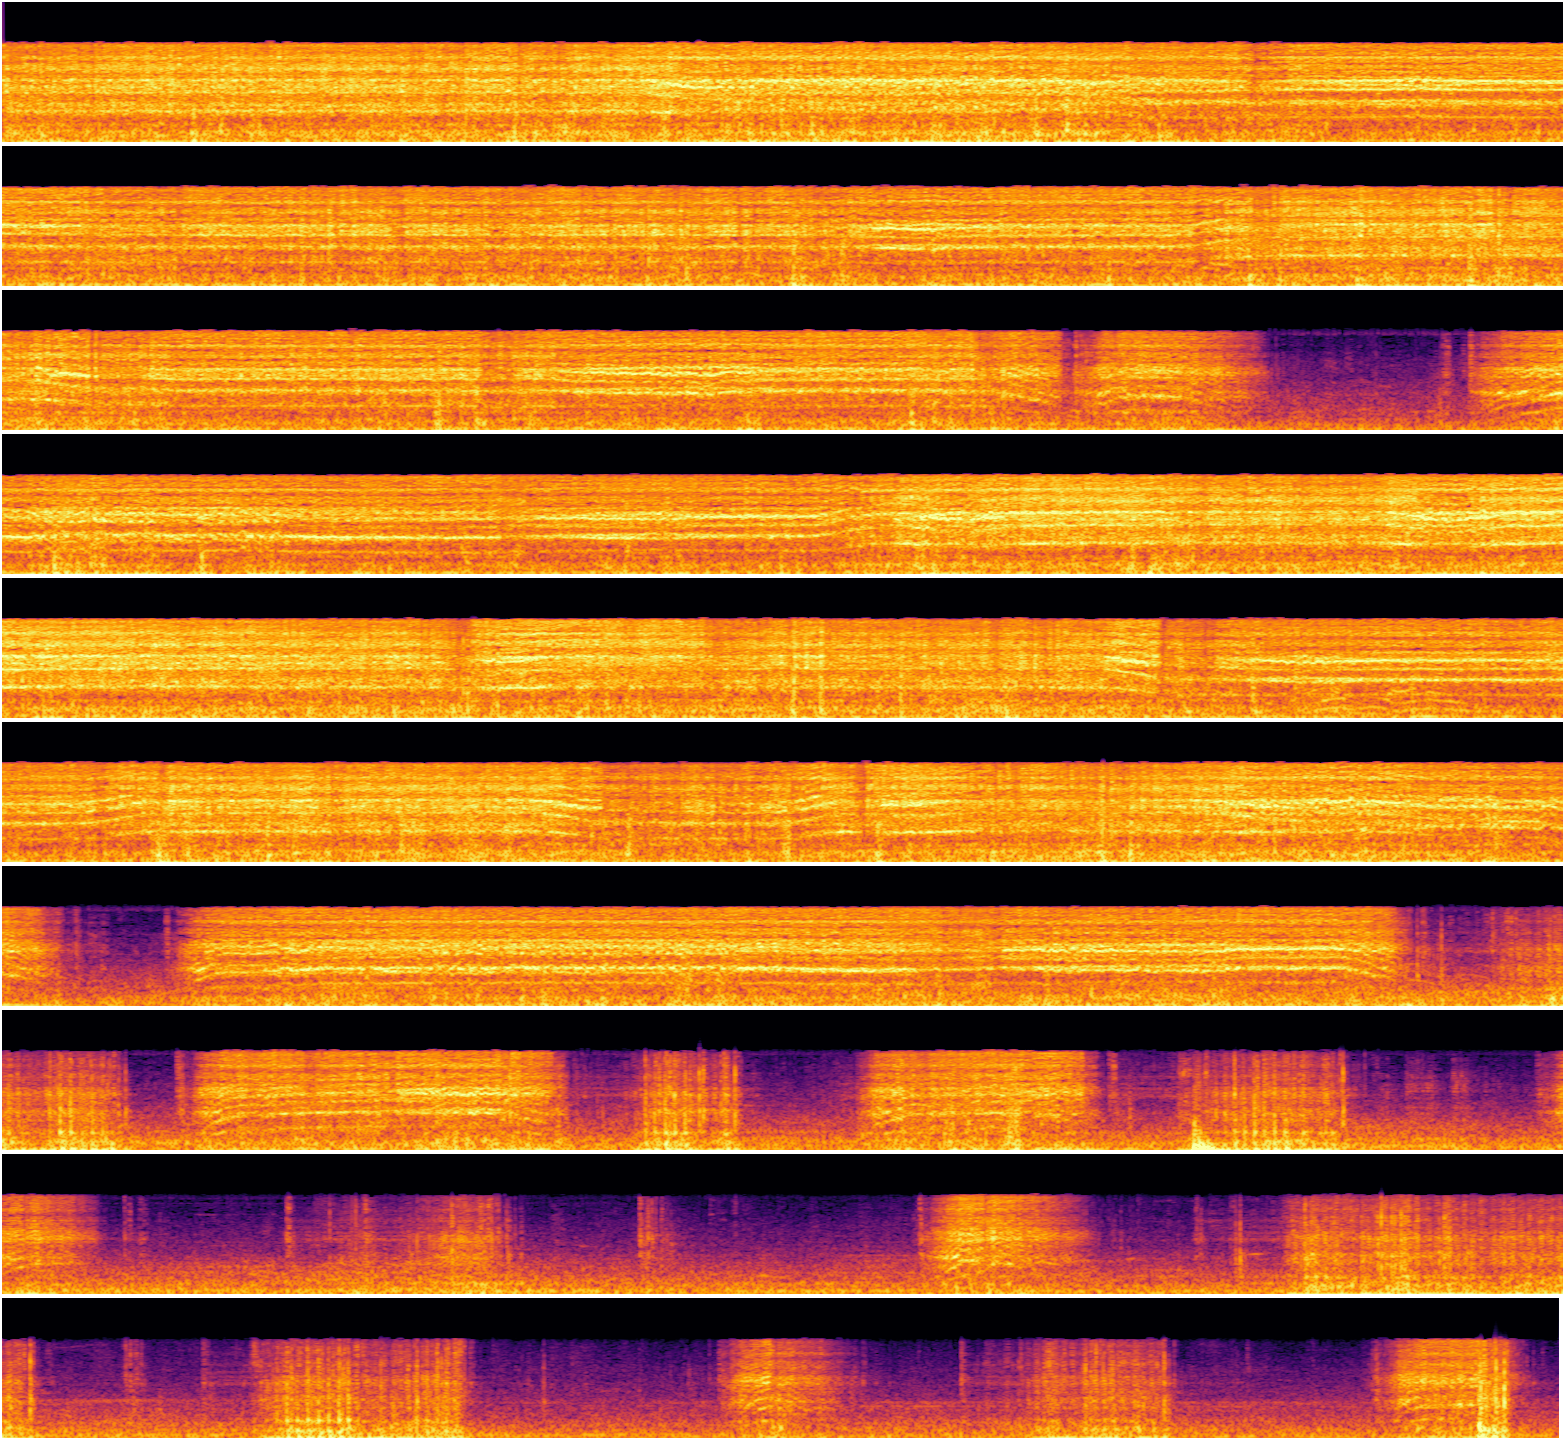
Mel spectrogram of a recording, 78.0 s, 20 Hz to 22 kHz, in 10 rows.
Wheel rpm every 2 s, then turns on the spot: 230, 220, 190, 160, 160, 160, 170, 220, 170, 160, 80, 70, 140, 160, 220, 230, 230, 230, 200, 170, 220, 190, 220, 80, 140, 140, 120, 40, 90, 60, 30, 10, 10, 20, 20, 10, 10, 10, 30.
60-62 68-70 74-76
